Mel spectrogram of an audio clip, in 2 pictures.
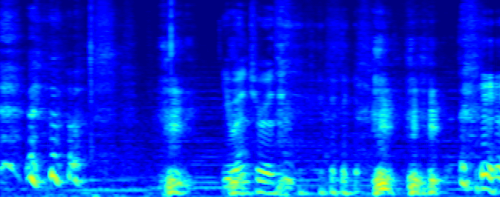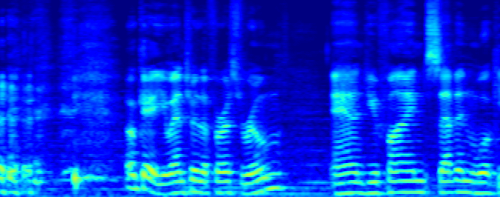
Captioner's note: laughs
